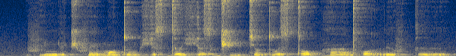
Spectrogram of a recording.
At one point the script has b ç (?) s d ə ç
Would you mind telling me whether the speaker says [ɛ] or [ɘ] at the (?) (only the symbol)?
ɘ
